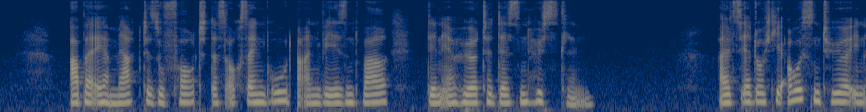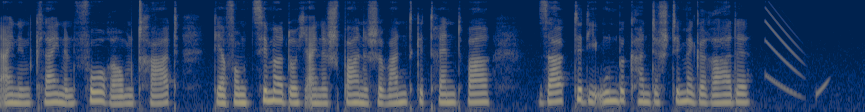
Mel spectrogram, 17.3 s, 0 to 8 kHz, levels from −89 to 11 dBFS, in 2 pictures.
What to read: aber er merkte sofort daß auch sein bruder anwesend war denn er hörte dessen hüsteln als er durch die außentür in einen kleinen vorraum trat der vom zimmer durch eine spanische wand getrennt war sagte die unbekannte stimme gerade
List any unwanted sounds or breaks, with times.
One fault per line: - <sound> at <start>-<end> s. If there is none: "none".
- dropout at 2.9-3.0 s
- chirp at 16.3-17.0 s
